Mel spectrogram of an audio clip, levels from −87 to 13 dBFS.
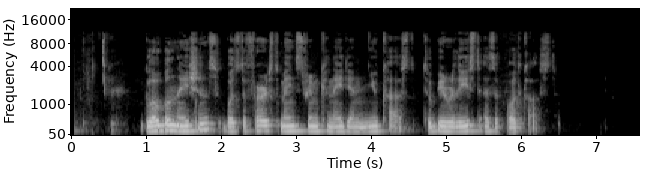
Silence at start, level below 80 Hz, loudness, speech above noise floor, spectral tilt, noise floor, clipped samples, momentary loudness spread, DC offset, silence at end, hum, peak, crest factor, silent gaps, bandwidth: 0.55 s; -56 dBFS; -19 LUFS; 67 dB; -7 dB/octave; -85 dBFS; under 0.1%; 17 LU; under 0.1%; 1.25 s; none; -2 dBFS; 18 dB; none; 11.5 kHz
